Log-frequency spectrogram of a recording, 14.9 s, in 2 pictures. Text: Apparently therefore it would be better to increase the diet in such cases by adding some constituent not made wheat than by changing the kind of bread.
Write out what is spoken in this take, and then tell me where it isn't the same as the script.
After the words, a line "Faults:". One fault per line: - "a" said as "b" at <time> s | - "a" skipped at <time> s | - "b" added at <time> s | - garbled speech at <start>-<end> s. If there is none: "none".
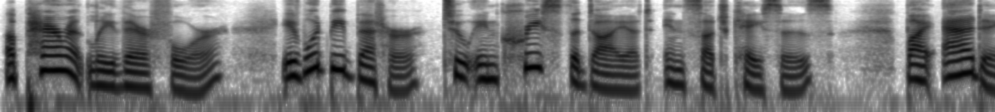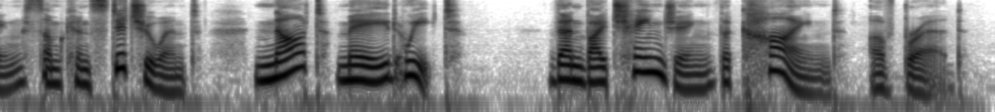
Apparently therefore it would be better to increase the diet in such cases by adding some constituent not made wheat than by changing the kind of bread.
Faults:
none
